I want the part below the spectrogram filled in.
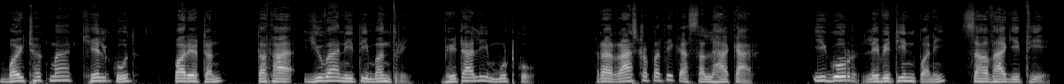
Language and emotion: Nepali, neutral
